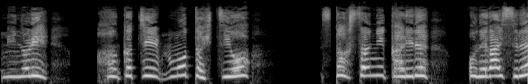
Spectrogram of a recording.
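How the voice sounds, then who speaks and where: Casting: sunny boyish game idol, extremely high youthful voice, sweet, innocent, short simple phrases, dry studio-like sound. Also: male voice, steady tone, normal speed, bright, forceful tone, no room sound. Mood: innocently concerned. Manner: childlike, simple clipped phrases. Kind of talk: Japanese mobile game voice acting.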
